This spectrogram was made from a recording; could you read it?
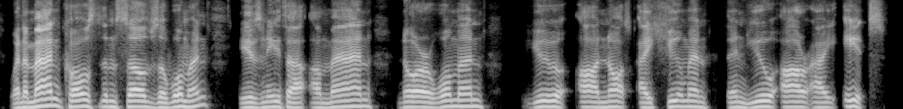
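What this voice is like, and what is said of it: Put-on Iraqi accent. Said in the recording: “my best impersonation of Bishop Emmanuel's Iraqi accent”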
